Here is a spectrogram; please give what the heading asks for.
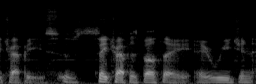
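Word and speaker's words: satrap: this they set up say traps that's the way I was taught to pronounce it in my university schools classes and those were basically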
